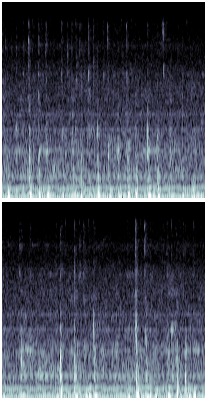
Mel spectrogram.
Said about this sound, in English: Let's type the text in between the paragraph.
